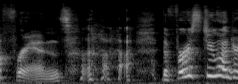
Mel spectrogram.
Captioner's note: chuckles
